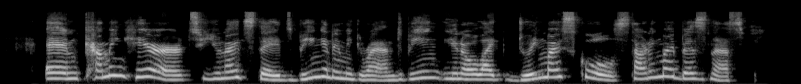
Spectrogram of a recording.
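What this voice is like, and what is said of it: European accent. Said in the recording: “as you can maybe tell by my accent, I am not from United States. So, you know, coming from Europe”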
